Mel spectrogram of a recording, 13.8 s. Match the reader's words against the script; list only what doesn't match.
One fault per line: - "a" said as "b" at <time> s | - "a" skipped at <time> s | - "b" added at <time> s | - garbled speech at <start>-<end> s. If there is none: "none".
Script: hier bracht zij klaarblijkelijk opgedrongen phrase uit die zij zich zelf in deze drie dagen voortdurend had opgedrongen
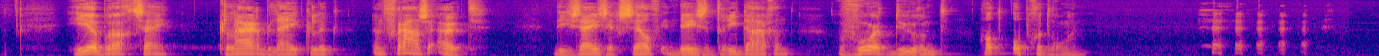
- "opgedrongen" said as "een" at 3.7 s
